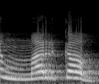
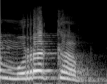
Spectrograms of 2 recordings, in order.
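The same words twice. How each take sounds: First: मरकब as MAR-kab, single k; pronounced markab. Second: मुरक्कब as mu-RAK-kab, doubled k; pronounced murakkab. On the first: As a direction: say मरकब in two slow syllables, mar-kab. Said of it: "pronunciation अलग-अलग है". (मरकब को "मर-कब" पढ़ें) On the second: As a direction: say मुरक्कब slowly with u first and a held kk. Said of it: "तलफ़ुज़ अलग-अलग है". (मुरक्कब को "मु-रक्-कब" पढ़ें) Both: Shown as a demonstration.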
